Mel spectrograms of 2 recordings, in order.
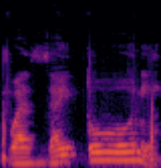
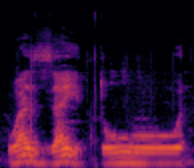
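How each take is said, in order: First: The word ends with an added vowel. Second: The word ends on a bare consonant. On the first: The speaker calls it wrong. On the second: The speaker calls it right. "jadi dibaca"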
